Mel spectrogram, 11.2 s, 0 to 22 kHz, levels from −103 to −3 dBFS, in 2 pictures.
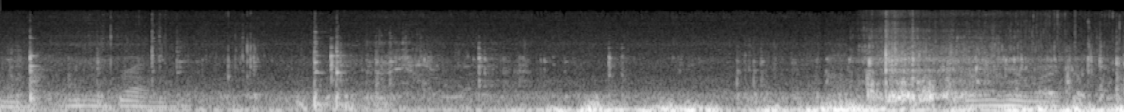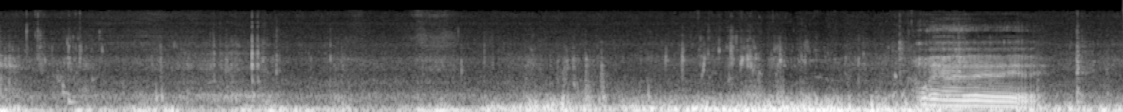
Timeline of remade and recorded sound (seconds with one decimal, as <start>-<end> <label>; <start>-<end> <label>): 0.0-8.8 recorded; 8.8-9.4 remade; 9.4-11.2 recorded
